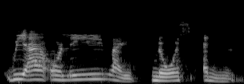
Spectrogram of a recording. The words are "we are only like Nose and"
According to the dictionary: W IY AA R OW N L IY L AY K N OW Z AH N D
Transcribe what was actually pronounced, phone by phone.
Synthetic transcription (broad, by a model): W IY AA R OW N L IY L AY K N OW S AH N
